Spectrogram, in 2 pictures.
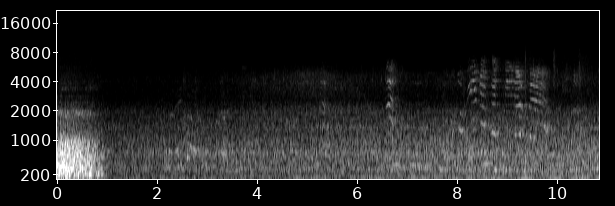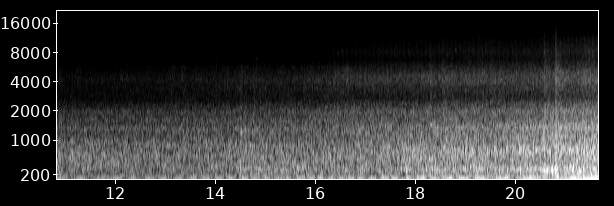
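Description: A diesel locomotive engine hums in the distance and grows louder as it approaches.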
